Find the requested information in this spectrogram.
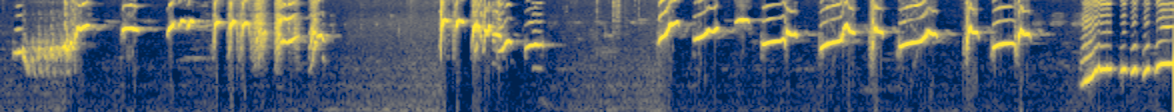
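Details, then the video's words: Loud white-rumped shama song used as a lure: a rising slurred whistle, harsh buzzy bursts, then a rhythmic string of sharp upslurred notes, closing with a lower whistle. "Pancingan Murai Batu Gacor Cepat RESPON Langsung NYAUT Jadikan Suara Burung Murai Gacor Full Isian"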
